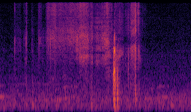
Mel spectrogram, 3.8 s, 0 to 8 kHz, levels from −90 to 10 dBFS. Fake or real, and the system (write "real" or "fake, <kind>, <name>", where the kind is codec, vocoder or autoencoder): fake, vocoder, BigVGAN v2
